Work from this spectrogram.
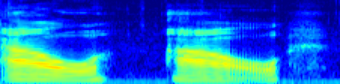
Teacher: you can see the lips starting out round and then ending up in that sort of w waving pattern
